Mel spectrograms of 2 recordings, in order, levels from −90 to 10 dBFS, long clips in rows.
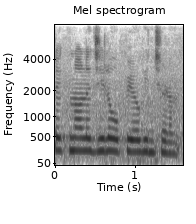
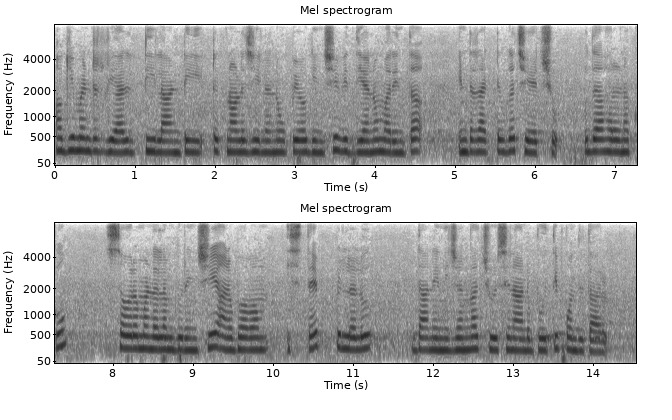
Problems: constant background noise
